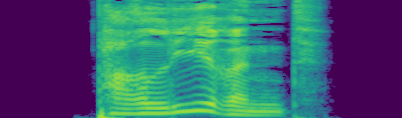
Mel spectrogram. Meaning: present participle of parlieren
- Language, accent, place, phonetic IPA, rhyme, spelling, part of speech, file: German, Germany, Berlin, [paʁˈliːʁənt], -iːʁənt, parlierend, verb, De-parlierend.ogg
